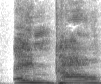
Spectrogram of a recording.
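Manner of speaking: very high, shrill, high-pitched scolding yell. Retelling how mom yelled a child's name in a crowded aquarium: imitating mom yelling. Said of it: "my mom yells".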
